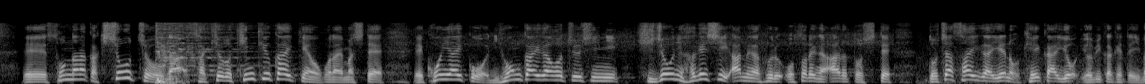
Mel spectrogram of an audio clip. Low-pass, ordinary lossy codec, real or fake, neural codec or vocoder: 7.2 kHz; Opus, 64 kbps; real; none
